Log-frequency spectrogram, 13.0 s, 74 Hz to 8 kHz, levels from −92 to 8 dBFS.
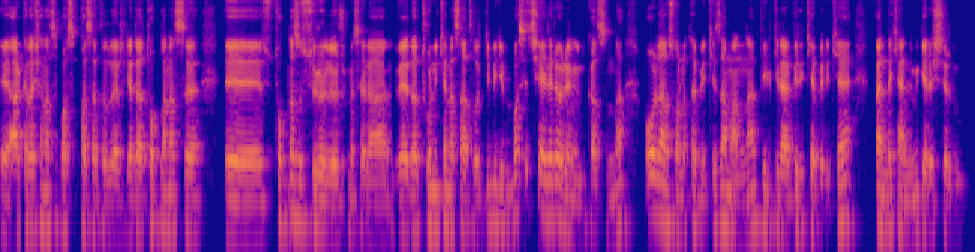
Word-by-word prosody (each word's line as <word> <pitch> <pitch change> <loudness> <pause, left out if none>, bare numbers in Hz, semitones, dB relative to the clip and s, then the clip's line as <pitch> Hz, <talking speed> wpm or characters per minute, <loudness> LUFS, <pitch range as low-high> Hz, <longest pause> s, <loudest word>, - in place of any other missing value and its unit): eee, 435 0 +3
arkadaşa 120 - +1
nasıl 110 0 -2
pas - - +4
pas - - +1
atılır 95 0 -4
ya 105 - +3
da 105 0 +2
topla 115 +1 -6
nasıl, 110 0 +6 0.5
eee, 100 -1 +5
s 95 0 -2
top 135 0 -8
nasıl 140 -2 +2
sürülür 95 -7 +2
mesela 95 -1 -2
ve - - +7
ya 105 - +5
da 110 - +2
turnike 115 -1 -4
nasıl 110 0 +3
atılır 105 - -4
gibi 125 +1 -6
gibi 115 0 -6
basit 155 +1 +3
şeyleri 140 0 +2
öğrenirdik 100 -10 -1
aslında. 100 +7 -3 0.3
Oradan 145 -4 +1
sonra 110 -3 -4
tabii 100 - -5
ki 120 +4 -8
zamanla 115 -1 -4
bilgiler 110 -3 0
birike 430 -1 -3
birike 430 - -3 0.3
ben - - +4
de - - -2
kendimi - - -4
geliştirdim. 405 -8 -1
110 Hz, 185 wpm, -26 LUFS, 100-135 Hz, 0.5 s, ve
